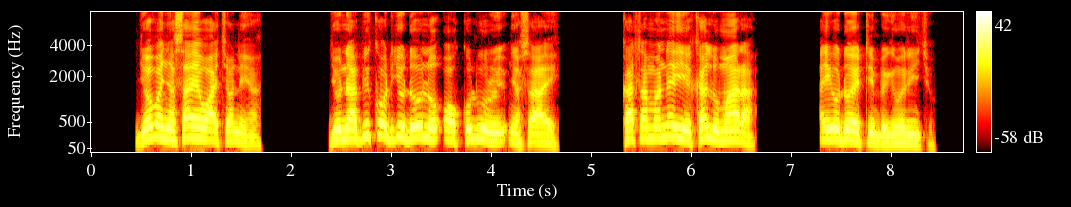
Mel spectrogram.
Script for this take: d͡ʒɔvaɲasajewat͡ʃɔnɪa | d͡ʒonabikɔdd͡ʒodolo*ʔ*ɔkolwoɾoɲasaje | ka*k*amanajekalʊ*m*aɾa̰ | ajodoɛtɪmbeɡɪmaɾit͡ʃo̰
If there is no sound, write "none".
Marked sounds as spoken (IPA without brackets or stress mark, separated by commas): ʔ, t, m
